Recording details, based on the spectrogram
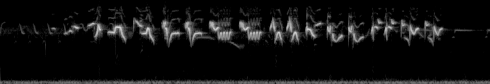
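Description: An Indigo Bunting sings a bright, high, fast run of sharp notes, mostly in quick pairs, for about three seconds. A faint low hum sits underneath.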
